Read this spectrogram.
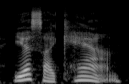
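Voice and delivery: "can" with a full "a" sound; full-vowel can. Shown as a demonstration. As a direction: say CAN long and full at the end. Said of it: "we would make the full".

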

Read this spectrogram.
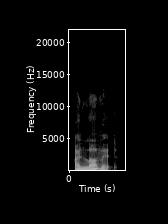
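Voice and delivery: "I love it" with LOVE punched and falling; strong, true. Shown as a demonstration. Not light and casual about it, strong emphasis. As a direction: hit "love" with conviction. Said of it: "It's strong".

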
